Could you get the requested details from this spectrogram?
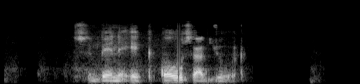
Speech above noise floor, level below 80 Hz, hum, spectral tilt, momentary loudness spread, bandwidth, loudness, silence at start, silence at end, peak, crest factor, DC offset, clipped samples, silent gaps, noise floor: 41 dB; -56 dBFS; none; -6 dB/octave; 14 LU; 7.4 kHz; -16 LUFS; 0.75 s; 1.25 s; -2 dBFS; 18 dB; under 0.1%; under 0.1%; none; -57 dBFS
